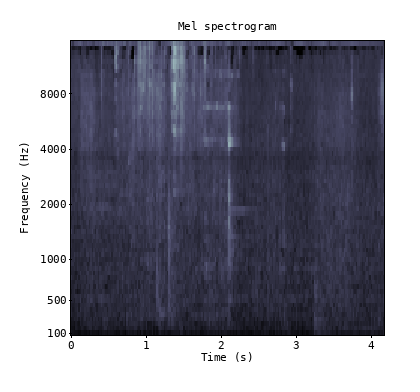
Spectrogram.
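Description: Light clinks of a small china coffee cup being handled, a few of them about one to two seconds in, over quiet room tone.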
